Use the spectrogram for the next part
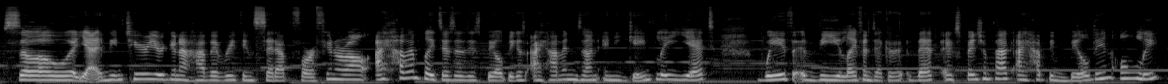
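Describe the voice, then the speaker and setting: A woman's voice: mid-range voice, a little fast, soft background music. A woman in her thirties, recovering from a cold, giving casual, rambling voice-over commentary that she often corrects midway, with frequent laughs. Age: 30s. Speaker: game builder channel host.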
